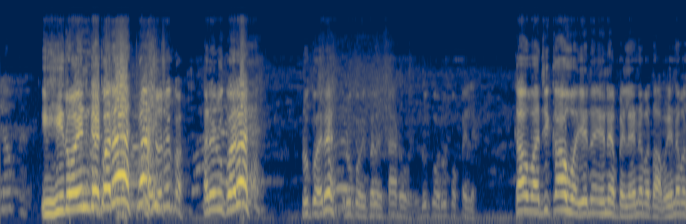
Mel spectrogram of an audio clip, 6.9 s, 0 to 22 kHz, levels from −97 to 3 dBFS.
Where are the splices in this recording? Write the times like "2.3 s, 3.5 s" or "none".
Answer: 1.0 s

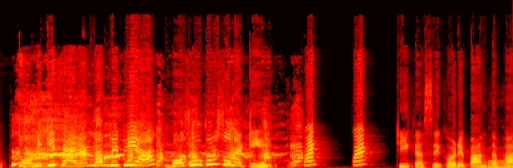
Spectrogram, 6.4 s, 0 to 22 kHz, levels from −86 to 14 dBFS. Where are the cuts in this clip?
4.8 s

